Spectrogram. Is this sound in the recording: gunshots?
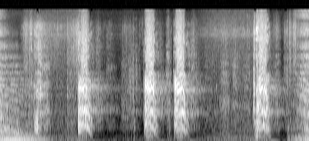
no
